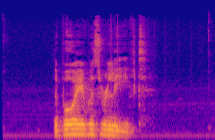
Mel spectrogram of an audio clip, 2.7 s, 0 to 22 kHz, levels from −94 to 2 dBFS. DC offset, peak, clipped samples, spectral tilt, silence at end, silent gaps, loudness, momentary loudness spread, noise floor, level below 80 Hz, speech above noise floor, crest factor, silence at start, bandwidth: under 0.1%; -6 dBFS; under 0.1%; -6 dB/octave; 0.9 s; none; -22 LUFS; 17 LU; -59 dBFS; -58 dBFS; 37 dB; 18 dB; 0.65 s; 14.5 kHz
